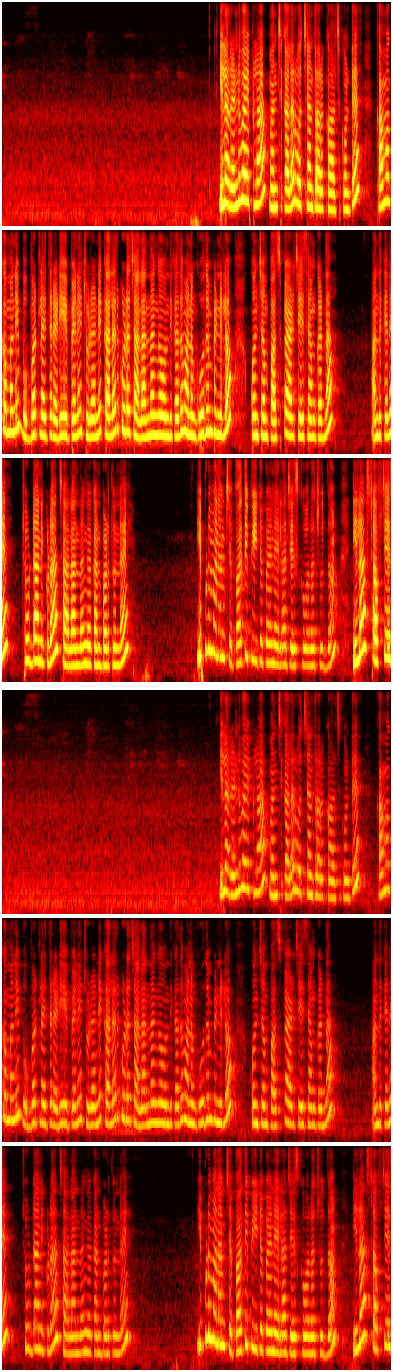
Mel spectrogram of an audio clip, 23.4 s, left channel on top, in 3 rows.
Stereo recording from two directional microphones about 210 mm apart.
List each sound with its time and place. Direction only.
4.3 s speech: 45° left (ahead or behind)
19.4 s a woman's voice: 45° left (ahead or behind)
20.7 s speech: centre (ahead or behind)
21.2 s speech: 45° left (ahead or behind)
